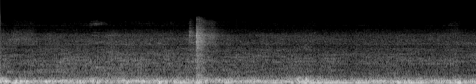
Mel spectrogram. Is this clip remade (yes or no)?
yes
